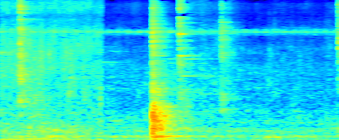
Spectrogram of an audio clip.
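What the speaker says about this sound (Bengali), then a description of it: "এবার আমি কড়াই থেকে নামিয়ে নেব।" A metal pan of cooked drumstick (sajna danta) and poppy-seed curry clatters once as it is lifted off the wok, a single sharp clank followed by faint scraping in a quiet kitchen.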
